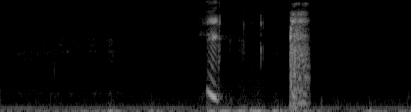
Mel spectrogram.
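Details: Single sneeze with a short voiced intake then a sharp burst, over faint room hum, in a person with allergies and a current sinus infection, itchy watery eyes and sore throat, after dog sitting, dust and high pollen; sneezing.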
